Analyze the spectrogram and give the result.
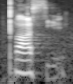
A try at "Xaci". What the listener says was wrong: Well, no. Because you made it sound like the C sound. It's like with the X sound is Looks like it's more like the front of your tongue. You sound like you're saying Cassie.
